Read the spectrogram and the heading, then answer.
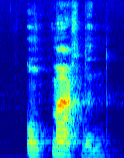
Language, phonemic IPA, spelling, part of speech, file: Dutch, /ˌɔntˈmaːx.də(n)/, ontmaagden, verb, Nl-ontmaagden.ogg
- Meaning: to deflower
